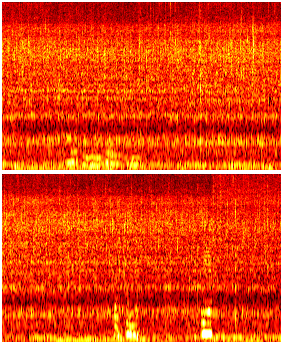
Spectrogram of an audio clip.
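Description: Sliced small onions, tomato and green chilies sizzling in hot oil in a nonstick pot: a steady frying hiss as the onions and tomatoes soften. A brief louder sound comes about seven seconds in.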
